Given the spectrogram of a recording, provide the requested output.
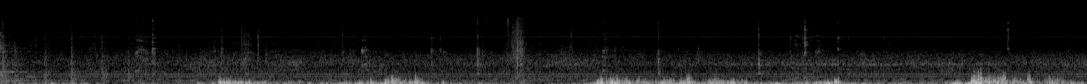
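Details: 1977 Peterbilt 359 diesel after sitting 20 years, batteries on a charger, injector lines bled of air: slow heavy cranking in three bursts of a few seconds, turning over without firing, crank no start.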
